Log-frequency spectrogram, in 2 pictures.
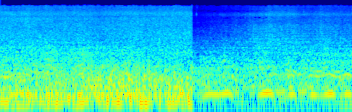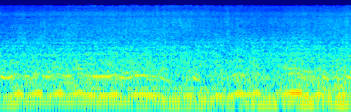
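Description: Water sprays and churns in a wake.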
